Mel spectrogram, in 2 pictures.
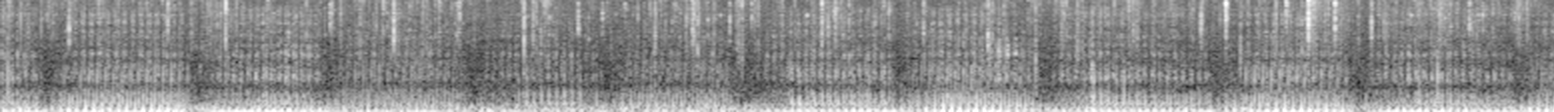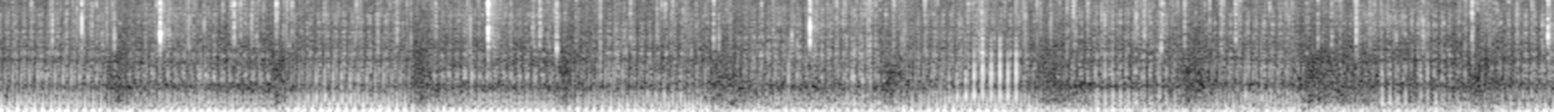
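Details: Steady low purring of a cat, rhythmic pulses repeating about every second as it breathes in and out, layered with frequent crackling snaps from a fireplace.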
